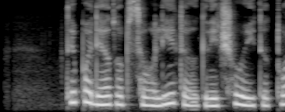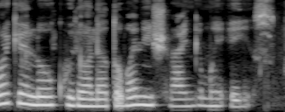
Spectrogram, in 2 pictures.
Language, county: Lithuanian, Vilnius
